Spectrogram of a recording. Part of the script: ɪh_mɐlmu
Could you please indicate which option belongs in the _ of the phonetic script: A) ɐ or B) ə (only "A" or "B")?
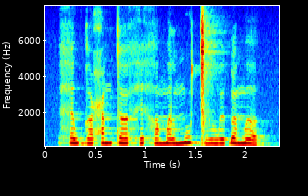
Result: A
